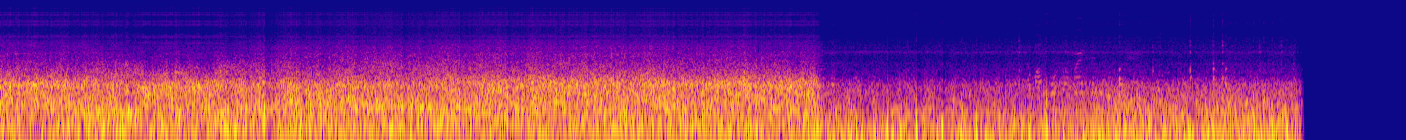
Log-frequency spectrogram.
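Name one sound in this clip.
Wind rushes loudly past a microphone in flight.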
